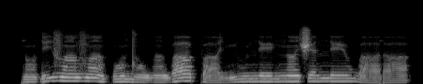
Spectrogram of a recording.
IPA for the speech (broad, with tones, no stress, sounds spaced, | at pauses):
ɾ ɔ̃˨ ɗ i˦ v ã˦ v ã˦˨ p ɔ̃˧ d ɔ̃˨ w ã˨ w aː˦ p aː˨ ɲ u˦ n eː˦ ŋ ã˦ ʃ ɛ˦ n eː˦ w aː˨ ɾ aː˦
